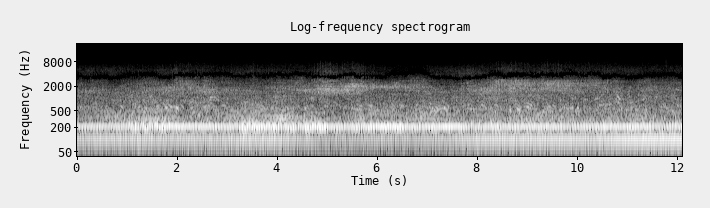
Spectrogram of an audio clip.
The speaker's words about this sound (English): From HMS Heron, the Royal Naval Historic Flight, the Fairy Swordfish, leading the Fairy Firefly, and the Hawker Sea Fury.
